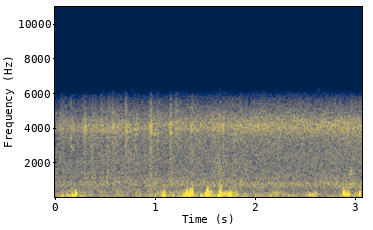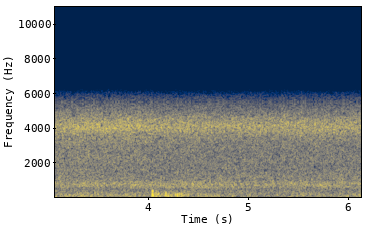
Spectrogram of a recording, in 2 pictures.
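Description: Steady outdoor hiss of wind on the microphone, broken by a few irregular low thumps of gusts or camera handling.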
